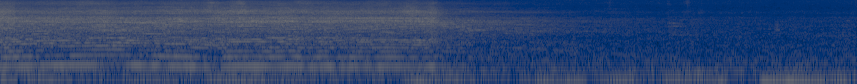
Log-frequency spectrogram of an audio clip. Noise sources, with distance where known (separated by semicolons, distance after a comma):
large rotating saw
